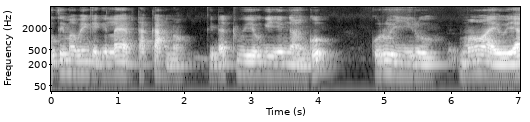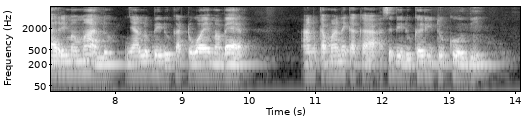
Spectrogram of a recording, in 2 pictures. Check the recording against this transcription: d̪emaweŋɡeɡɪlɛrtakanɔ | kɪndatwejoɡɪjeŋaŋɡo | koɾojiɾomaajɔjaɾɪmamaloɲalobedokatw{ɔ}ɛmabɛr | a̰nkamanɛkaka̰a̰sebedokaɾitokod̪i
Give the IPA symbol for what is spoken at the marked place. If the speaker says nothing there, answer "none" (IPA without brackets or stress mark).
ɔ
